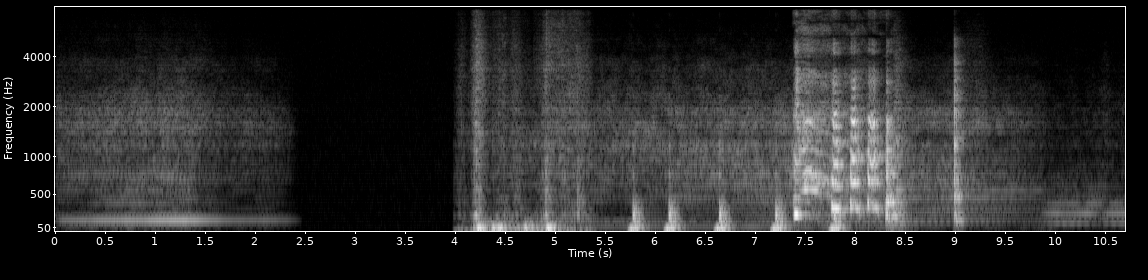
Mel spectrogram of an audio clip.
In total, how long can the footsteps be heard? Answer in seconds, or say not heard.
5 s.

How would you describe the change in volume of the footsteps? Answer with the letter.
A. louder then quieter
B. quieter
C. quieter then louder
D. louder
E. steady
D.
